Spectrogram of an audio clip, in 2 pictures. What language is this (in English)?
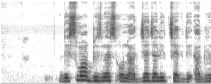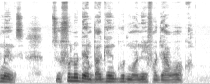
Nigerian Pidgin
